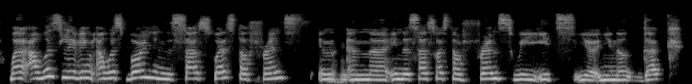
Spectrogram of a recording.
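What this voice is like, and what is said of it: French accent. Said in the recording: “you don't have an accent, but I love the French accent. There's just something very pleasant and romantic about listening to a French accent ... I know that I have a really an accent when I speak”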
